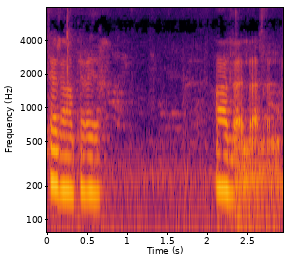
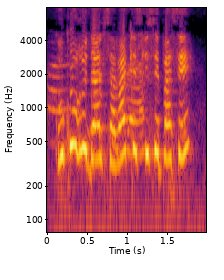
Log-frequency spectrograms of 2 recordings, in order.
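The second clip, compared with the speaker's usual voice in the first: calling out; 8 semitones higher, 6 dB louder than usual. Real, not acted. Calls out to the pool man.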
